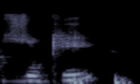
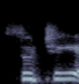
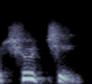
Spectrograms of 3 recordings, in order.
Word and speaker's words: Shuchi: clarify it is not zookey many people mispronounce it if yeah so it is sochi it's a sanskrit word so in telco you probably call it as suchi and in sanskrit you'll say shuchi and uh so a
